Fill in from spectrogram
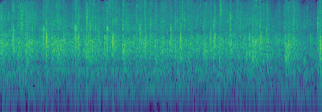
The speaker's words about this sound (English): Go ahead, come on, you clap better than that.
